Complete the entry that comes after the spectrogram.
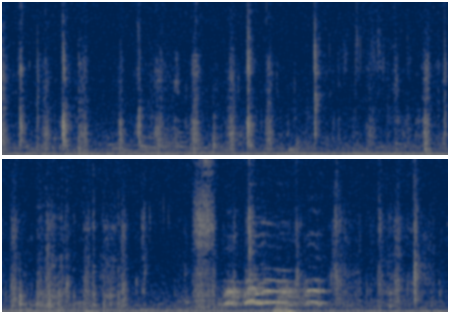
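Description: Close-miked eating sounds of a man eating rice by hand: many small mouth clicks and smacks of chewing over a steady low hum that fades about six seconds in. About eight seconds in, a short wavering call lasting about a second is the loudest sound.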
